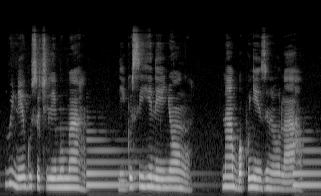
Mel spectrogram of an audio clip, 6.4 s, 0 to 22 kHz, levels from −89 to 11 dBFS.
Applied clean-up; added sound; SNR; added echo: none; Bass guitar; 9 dB; none.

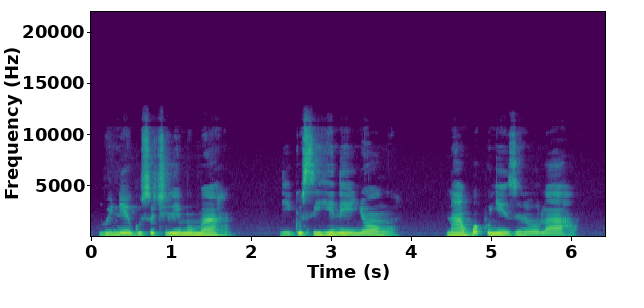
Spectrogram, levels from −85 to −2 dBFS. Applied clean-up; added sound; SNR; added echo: none; none; none; none.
